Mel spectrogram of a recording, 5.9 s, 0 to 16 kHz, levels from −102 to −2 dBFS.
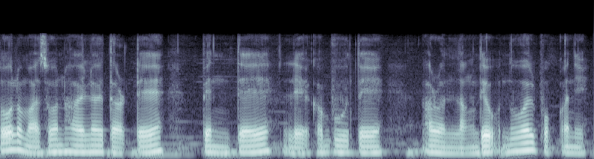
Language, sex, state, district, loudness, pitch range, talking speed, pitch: Mizo, male, Mizoram, Aizawl, -18 LUFS, 100-115 Hz, 170 wpm, 105 Hz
